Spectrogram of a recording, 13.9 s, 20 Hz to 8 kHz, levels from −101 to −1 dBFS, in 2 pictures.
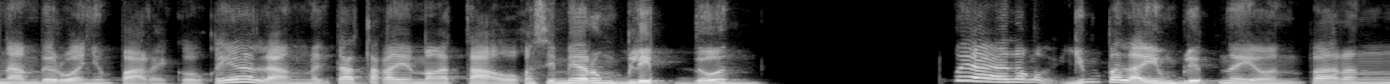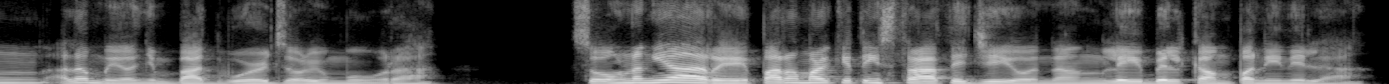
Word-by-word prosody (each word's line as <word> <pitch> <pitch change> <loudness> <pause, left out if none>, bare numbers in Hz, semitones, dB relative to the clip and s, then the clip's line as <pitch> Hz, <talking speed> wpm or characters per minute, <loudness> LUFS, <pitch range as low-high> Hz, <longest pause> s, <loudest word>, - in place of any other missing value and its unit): number 160 -2 0
1 150 0 0
yung 145 - -7
"Pare 110 -2 -3
Ko". 120 0 -6
Kaya 240 +7 0
lang 135 0 0
nagtataka 165 +3 -1
yung 160 -1 -2
mga 150 0 -2
tao 125 -3 +1
kasi 145 +6 -2
merong 185 -2 +4
bleep 170 +3 +4
dun, 135 +2 0 0.9
'no - - -50
kaya 330 -8 +2
'no 250 -4 -4
yun 200 - -6
pala 235 -3 +4
yung 170 -1 +1
bleep 180 0 +3
na 185 -3 -1
yun, 125 0 -3
parang 165 +2 -3
alam 185 +1 -3
mo 145 - -4
yun 130 +1 -3
yung 130 -4 -7
bad 120 -2 0
words 115 +3 -2
or 110 - -2
yung 115 - -6
mura. 105 -1 -7 0.7
So, 160 -1 -1
ang 165 +4 +1
nangyari 190 -10 +5
parang 170 +4 +3
marketing 185 -1 +1
strategy 155 -4 +2
yun 120 0 -3
ng 130 0 -5
label 140 +1 +2
company 130 -1 -1
nila. 115 -5 -6
150 Hz, 195 wpm, -22 LUFS, 130-175 Hz, 0.9 s, nangyari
